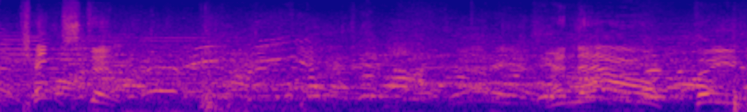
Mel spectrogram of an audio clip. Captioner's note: wrestlers yelling; crowd chattering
